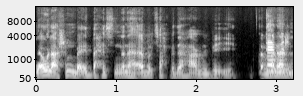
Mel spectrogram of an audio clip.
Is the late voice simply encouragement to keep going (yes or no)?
yes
